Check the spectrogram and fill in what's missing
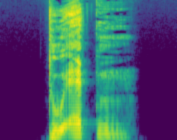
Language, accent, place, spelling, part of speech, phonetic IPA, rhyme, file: German, Germany, Berlin, Duetten, noun, [duˈɛtn̩], -ɛtn̩, De-Duetten.ogg
- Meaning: dative plural of Duett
